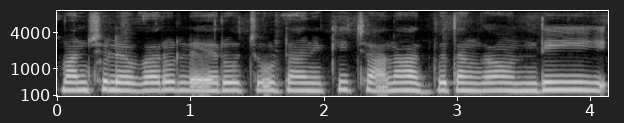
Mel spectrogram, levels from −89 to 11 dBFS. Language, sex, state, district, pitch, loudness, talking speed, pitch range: Telugu, female, Andhra Pradesh, Sri Satya Sai, 225 Hz, -14 LUFS, 100 wpm, 220-230 Hz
